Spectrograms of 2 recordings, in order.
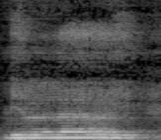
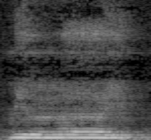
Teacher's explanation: Artinya Apabila dalam jalalah didahului huruf yang berharokat kasroh, maka cara bacanya tipis. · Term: lam jalalah tarqiq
